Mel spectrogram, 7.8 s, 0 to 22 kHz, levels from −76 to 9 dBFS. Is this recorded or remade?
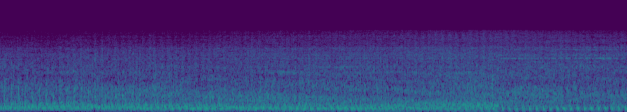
recorded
